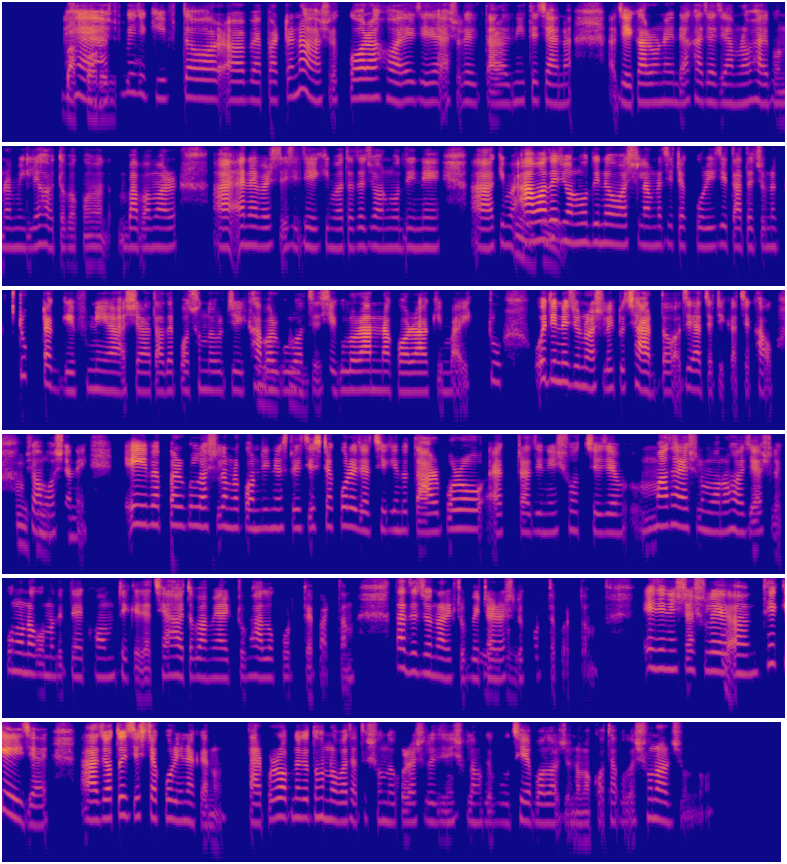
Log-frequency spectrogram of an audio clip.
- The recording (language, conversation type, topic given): Bengali, advice, মা-বাবার বয়স বাড়লে তাদের দেখাশোনা নিয়ে আপনি কীভাবে ভাবছেন?
- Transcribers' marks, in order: none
